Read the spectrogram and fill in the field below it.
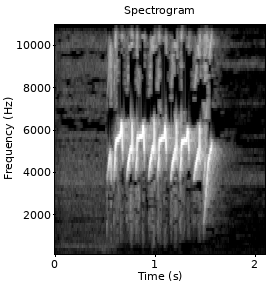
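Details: Female Oriental magpie-robin singing actively: a quick burst of about eight bright, high chirps in one second, ending in a falling slur, against a silent background.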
